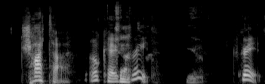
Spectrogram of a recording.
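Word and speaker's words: Chahta: that's a English pronunciation of our real name, which is Chata. Chata.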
